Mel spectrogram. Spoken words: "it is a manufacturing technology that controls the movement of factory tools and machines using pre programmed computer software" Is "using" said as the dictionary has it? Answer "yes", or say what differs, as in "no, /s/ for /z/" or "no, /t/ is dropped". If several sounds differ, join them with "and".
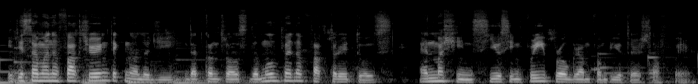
no, /s/ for /z/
